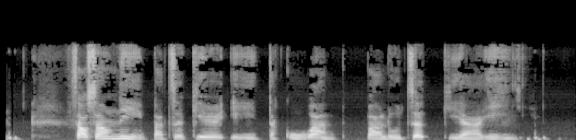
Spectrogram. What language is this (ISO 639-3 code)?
szy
